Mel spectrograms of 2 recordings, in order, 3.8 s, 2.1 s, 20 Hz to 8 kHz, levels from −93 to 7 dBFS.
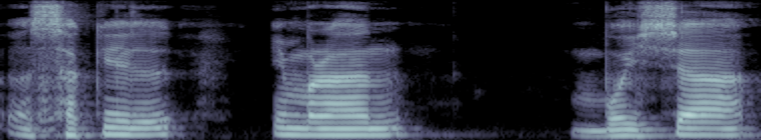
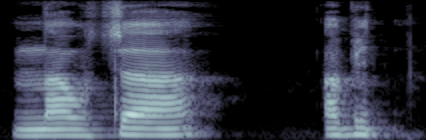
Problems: none marked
